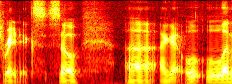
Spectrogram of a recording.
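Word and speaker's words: Radix: radex um I've been told that the proper pronunciation for this word is radx um I I read it as radx for my whole life before I was told that it's radex so uh I got let me know how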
